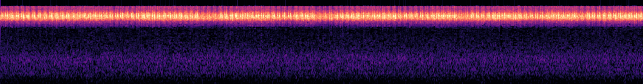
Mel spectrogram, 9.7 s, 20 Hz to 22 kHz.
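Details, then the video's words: Steady high-pitched trilling of crickets, finely pulsed and unbroken throughout, with only a quiet hiss underneath. "Most relaxing cricket sound for 8 hours"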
